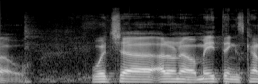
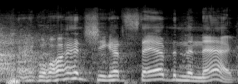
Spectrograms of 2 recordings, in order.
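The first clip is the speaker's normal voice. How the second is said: high-pitched, indignant disbelief; baffled outrage at the absurdity; incredulous; 6 semitones higher, slower than usual. Retold or imitated. Incredulous reaction to operator's demand.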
